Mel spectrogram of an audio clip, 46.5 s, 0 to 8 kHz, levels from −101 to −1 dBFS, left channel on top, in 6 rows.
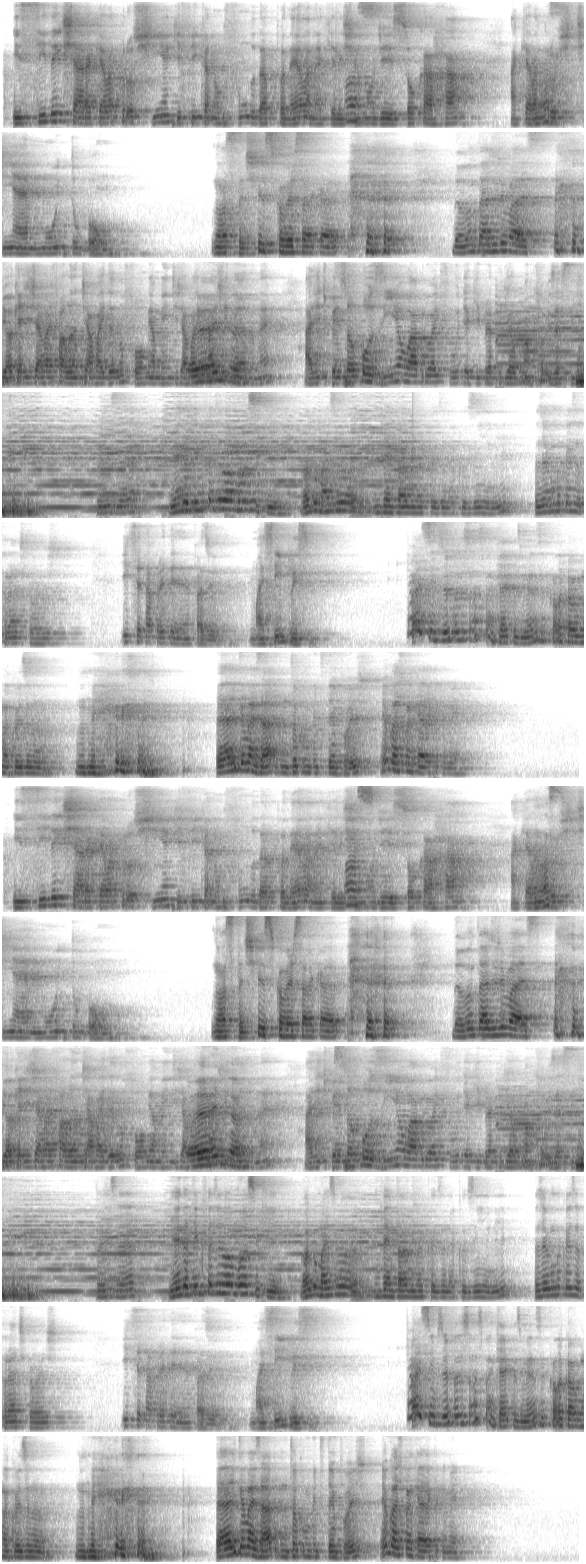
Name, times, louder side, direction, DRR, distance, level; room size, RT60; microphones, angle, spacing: voice 1, 0.1-6.2 6.8-9.3 15.5-19.1 19.6-23.8 32.6-34.0 34.3-35.2 40.7-40.8, left 2 dB, 30° left, 3 dB, 0.6 m, -35 dB
voice 2, 4.6-4.9 7.1-7.3 10.6-13.0 13.8-14.8 15.1-15.6 18.0-18.8 20.1-20.2 24.5-25.1 25.5-30.0 30.4-31.7 36.4-39.5 39.8-40.8 41.7-44.9, right 2 dB, 80° right, 7 dB, 0.6 m, -30 dB
sound 1, 22.1-28.8, left 2 dB, 70° left, 0.6 m, -40 dB
10.5 x 4.2 x 3.1 m, 1.1 s
head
